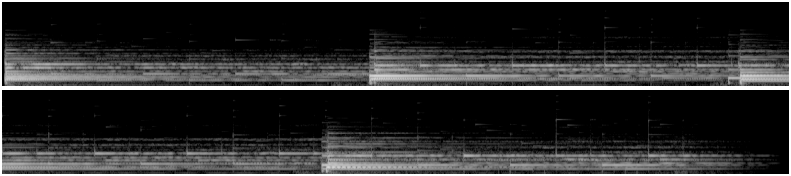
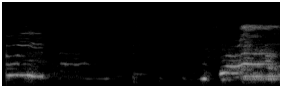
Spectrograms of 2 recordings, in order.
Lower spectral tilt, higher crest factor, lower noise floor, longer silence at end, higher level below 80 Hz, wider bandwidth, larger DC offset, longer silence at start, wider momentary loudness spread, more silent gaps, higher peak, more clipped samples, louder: first, -8 dB/octave vs -0.5 dB/octave; about the same, 20 dB vs 18 dB; second, -54 dBFS vs -72 dBFS; first, 0.5 s vs 0 s; first, -56 dBFS vs -90 dBFS; second, 6.6 kHz vs 7.6 kHz; neither; about the same, 0 s vs 0.05 s; second, 18 LU vs 24 LU; neither; first, -2 dBFS vs -20 dBFS; neither; first, -23 LUFS vs -35 LUFS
